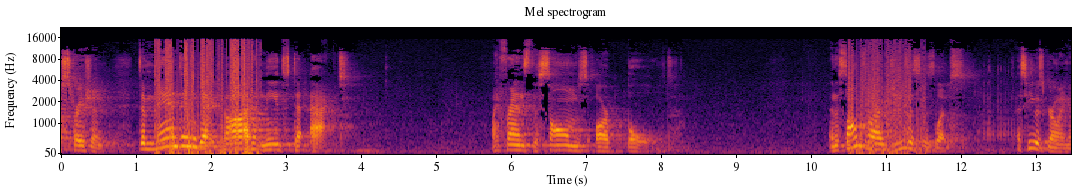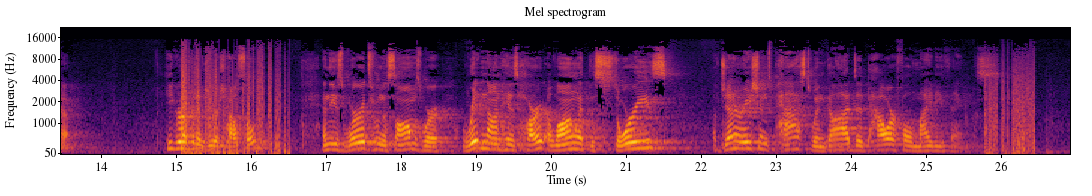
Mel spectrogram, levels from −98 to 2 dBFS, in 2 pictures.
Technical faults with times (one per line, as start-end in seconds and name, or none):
1.25-2.67 loose connector crackle
10.51-11.53 loose connector crackle
15.06-16.51 loose connector crackle
25.78-26.46 loose connector crackle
